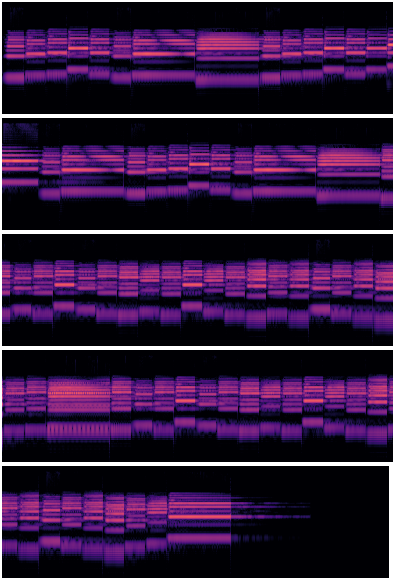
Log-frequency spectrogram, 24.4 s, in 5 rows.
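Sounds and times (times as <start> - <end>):
waltz music: 0.0 - 22.8.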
